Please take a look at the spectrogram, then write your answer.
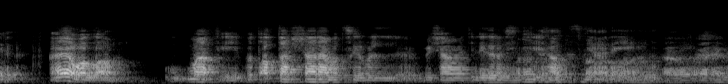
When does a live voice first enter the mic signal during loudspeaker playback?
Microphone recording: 4.8 s

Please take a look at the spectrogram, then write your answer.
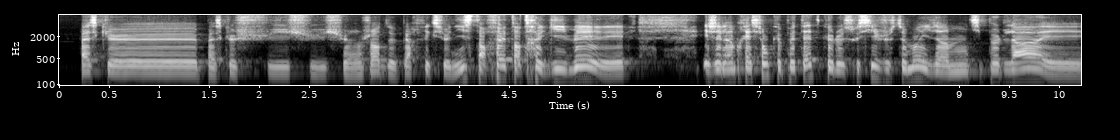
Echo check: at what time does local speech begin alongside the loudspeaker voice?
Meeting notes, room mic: none

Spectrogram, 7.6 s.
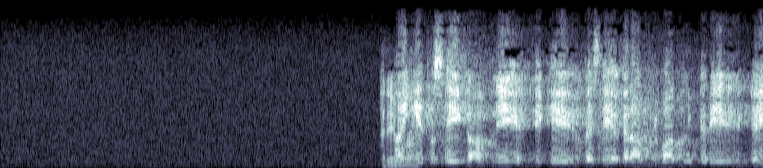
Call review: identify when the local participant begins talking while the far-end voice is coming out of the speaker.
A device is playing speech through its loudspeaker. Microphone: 3.8 s

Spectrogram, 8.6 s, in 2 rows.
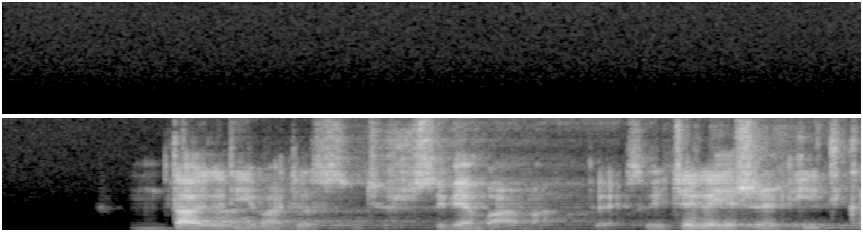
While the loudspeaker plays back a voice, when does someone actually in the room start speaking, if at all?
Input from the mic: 4.9 s

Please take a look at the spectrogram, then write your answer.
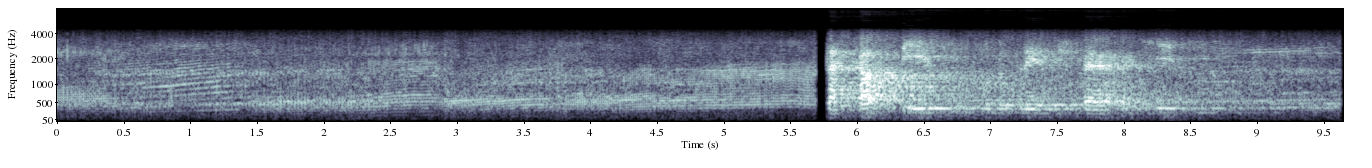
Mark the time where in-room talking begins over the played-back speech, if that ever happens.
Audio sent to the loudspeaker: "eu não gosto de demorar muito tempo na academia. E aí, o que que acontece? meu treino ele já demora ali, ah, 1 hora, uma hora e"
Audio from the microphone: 5.8 s

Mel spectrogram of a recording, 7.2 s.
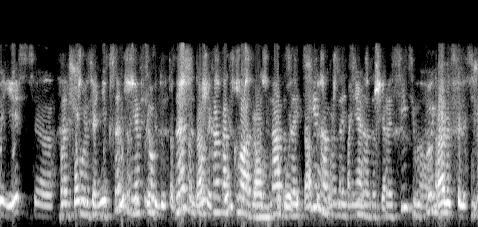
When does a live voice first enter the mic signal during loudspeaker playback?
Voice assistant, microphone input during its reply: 0.9 s

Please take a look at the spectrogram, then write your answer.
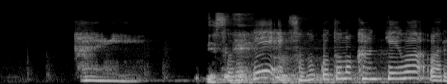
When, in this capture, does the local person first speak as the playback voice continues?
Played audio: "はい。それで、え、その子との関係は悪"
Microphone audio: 2.0 s

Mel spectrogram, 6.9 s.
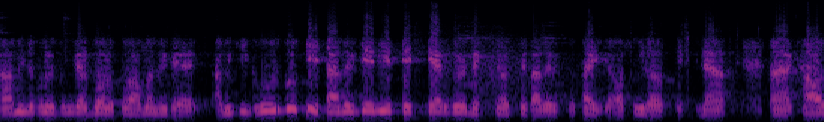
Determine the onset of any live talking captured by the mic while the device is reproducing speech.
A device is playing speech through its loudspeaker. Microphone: none

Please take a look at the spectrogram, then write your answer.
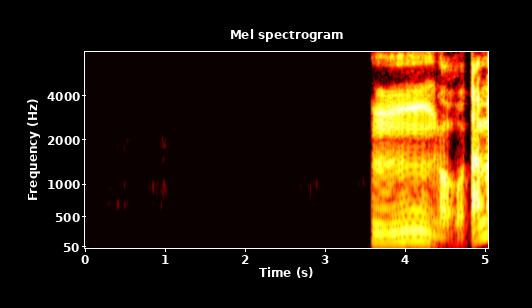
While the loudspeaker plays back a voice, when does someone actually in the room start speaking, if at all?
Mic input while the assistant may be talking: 3.6 s

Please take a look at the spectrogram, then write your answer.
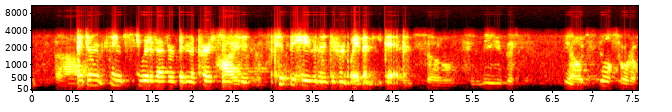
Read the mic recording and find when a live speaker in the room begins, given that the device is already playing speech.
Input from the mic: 0.6 s

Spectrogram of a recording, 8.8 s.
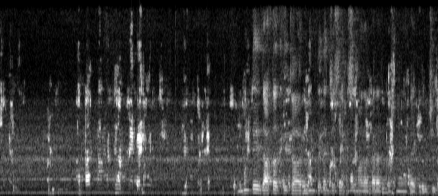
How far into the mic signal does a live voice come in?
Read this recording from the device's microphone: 4.7 s

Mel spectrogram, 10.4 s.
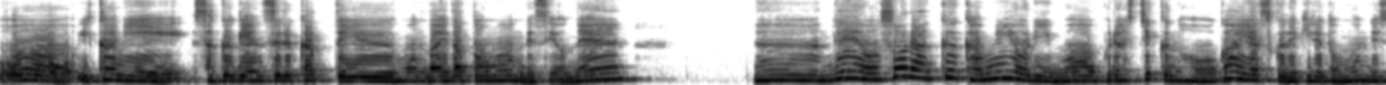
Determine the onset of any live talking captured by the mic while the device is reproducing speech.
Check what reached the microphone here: none

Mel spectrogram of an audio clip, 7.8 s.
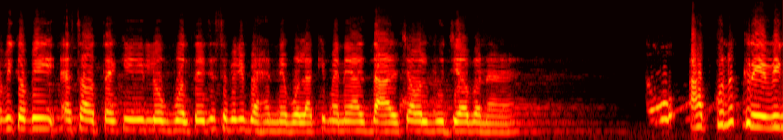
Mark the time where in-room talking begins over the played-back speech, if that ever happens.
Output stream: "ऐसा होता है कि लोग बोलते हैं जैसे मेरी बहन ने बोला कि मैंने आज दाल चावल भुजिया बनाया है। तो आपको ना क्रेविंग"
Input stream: none

